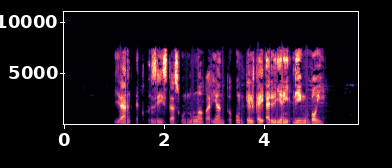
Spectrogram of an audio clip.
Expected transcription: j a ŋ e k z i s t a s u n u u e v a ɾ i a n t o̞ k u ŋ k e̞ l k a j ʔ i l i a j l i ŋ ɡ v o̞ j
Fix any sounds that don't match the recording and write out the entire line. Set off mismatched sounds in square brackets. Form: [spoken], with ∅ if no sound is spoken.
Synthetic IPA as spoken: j a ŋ e k z i s t a s u n u u [a] v a ɾ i a n t o̞ k u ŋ k e̞ l k a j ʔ [a] l i a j l i ŋ ɡ v o̞ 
